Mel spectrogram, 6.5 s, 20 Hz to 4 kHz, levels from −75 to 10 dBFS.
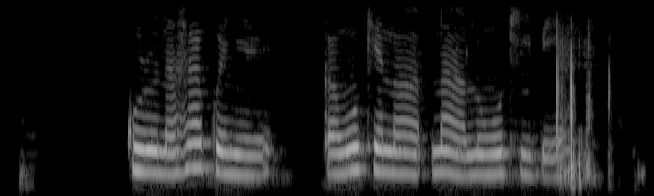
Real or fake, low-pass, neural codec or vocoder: real; 3.6 kHz; none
